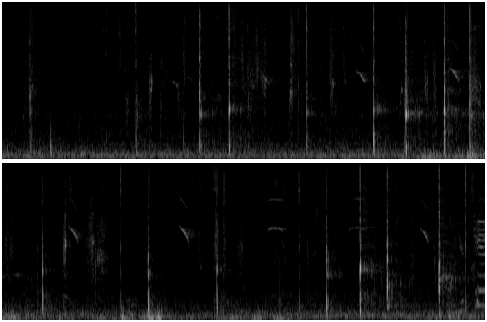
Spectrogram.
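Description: Paddles hit a plastic ball with sharp pops.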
